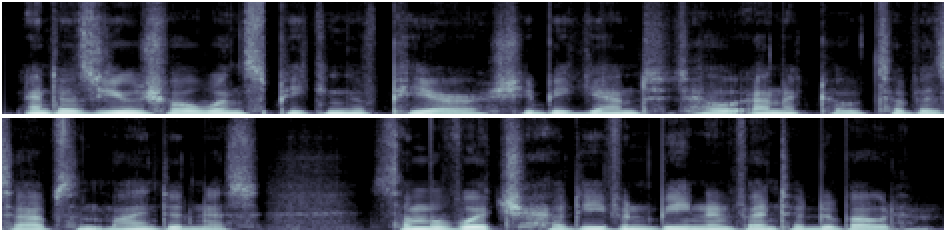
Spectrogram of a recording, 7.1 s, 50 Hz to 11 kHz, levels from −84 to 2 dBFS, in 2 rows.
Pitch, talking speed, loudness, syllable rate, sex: 110 Hz, 210 wpm, -18 LUFS, 6.0 syllables/s, male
